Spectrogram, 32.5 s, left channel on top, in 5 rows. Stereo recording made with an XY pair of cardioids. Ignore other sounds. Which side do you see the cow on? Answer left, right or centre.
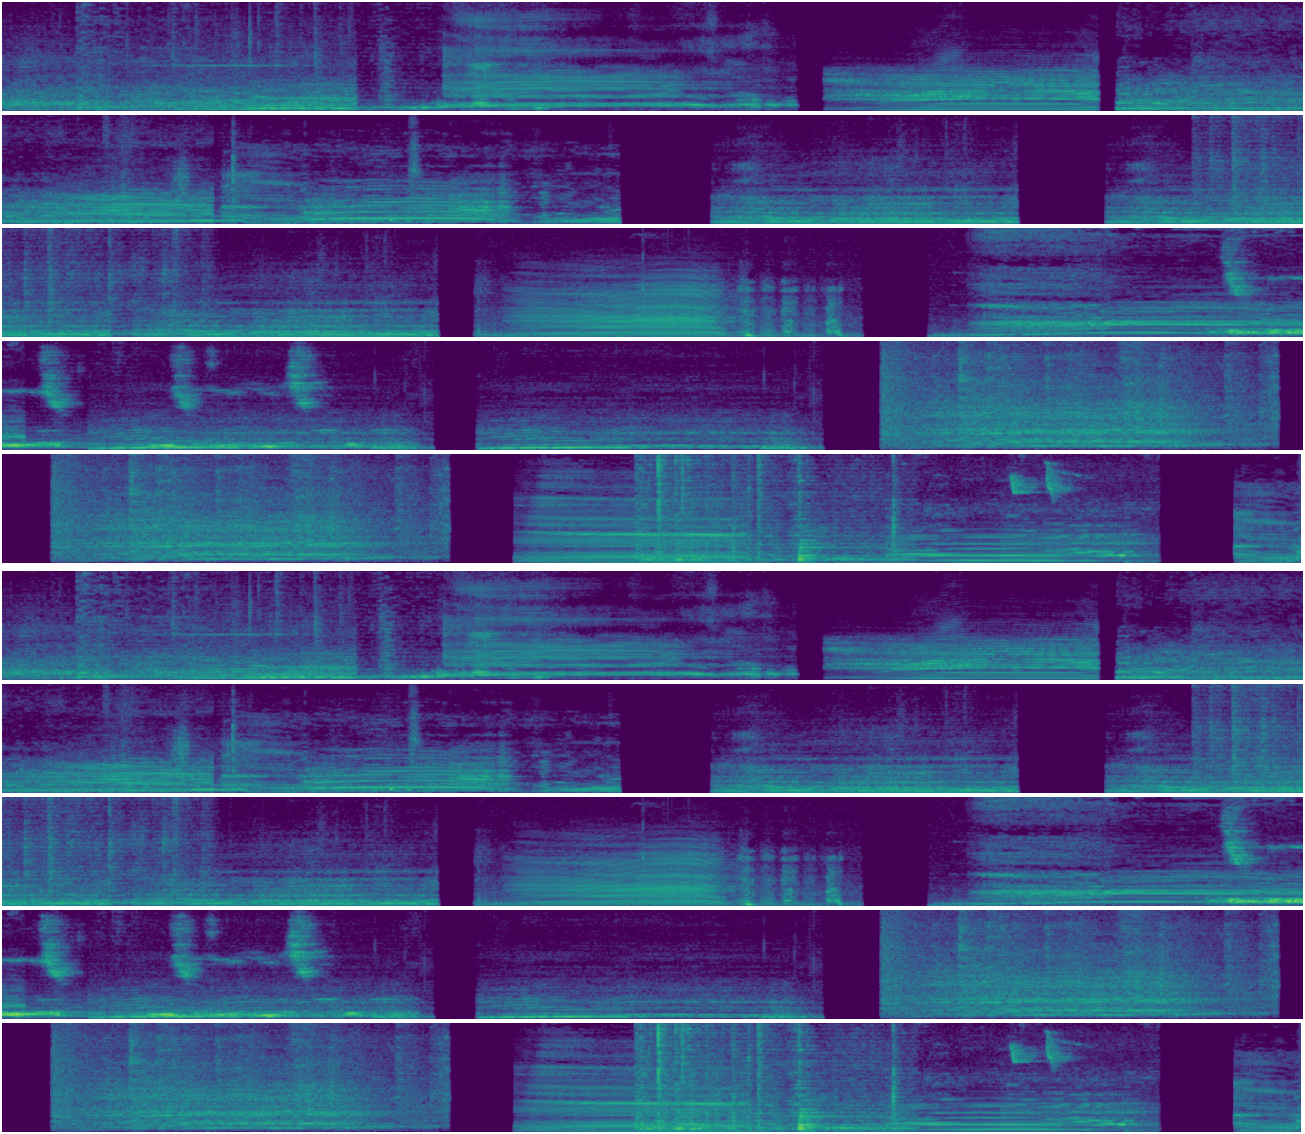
centre.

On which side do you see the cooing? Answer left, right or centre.
right.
